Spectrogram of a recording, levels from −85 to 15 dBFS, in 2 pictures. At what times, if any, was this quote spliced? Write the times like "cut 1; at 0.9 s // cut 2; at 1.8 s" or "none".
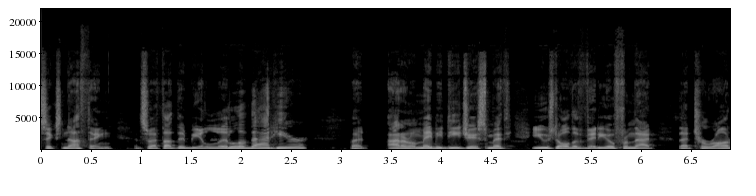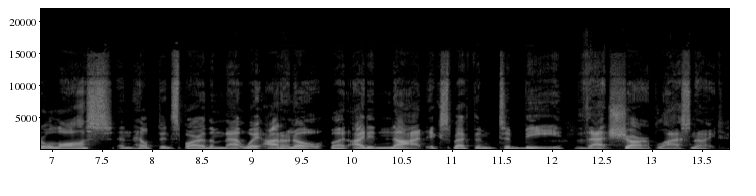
cut 1; at 9.7 s // cut 2; at 12.1 s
